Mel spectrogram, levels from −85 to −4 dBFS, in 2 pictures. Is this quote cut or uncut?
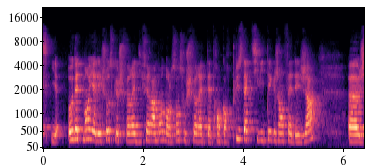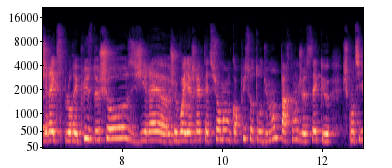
uncut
